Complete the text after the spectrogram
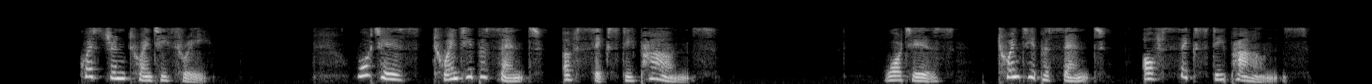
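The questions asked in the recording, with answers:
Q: What is 20% of 60 pounds?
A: £12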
